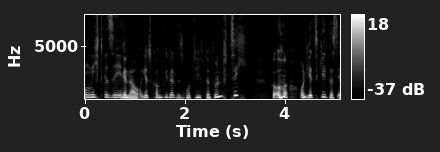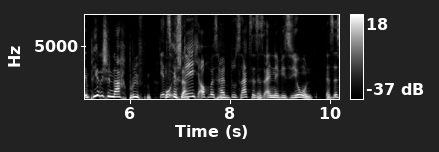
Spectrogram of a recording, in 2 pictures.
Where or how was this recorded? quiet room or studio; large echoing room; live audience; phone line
quiet room or studio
